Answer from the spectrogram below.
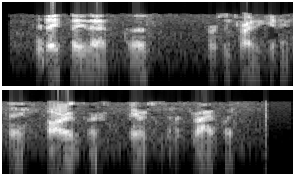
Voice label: Police Dispatch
